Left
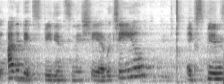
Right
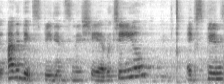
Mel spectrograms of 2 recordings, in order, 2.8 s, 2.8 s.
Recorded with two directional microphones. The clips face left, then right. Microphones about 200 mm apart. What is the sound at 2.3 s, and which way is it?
Speech, 15° left (ahead or behind).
